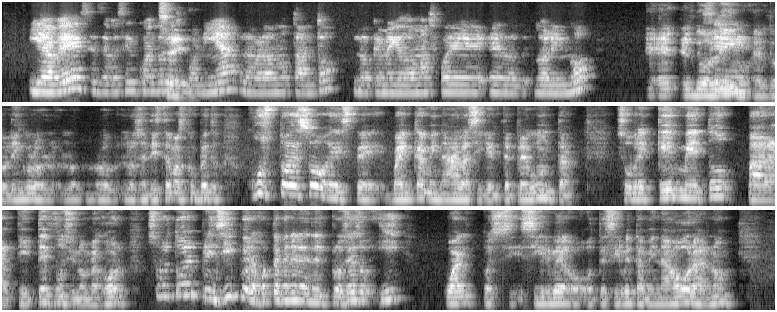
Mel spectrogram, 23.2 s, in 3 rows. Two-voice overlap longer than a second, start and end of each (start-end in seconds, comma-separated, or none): none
